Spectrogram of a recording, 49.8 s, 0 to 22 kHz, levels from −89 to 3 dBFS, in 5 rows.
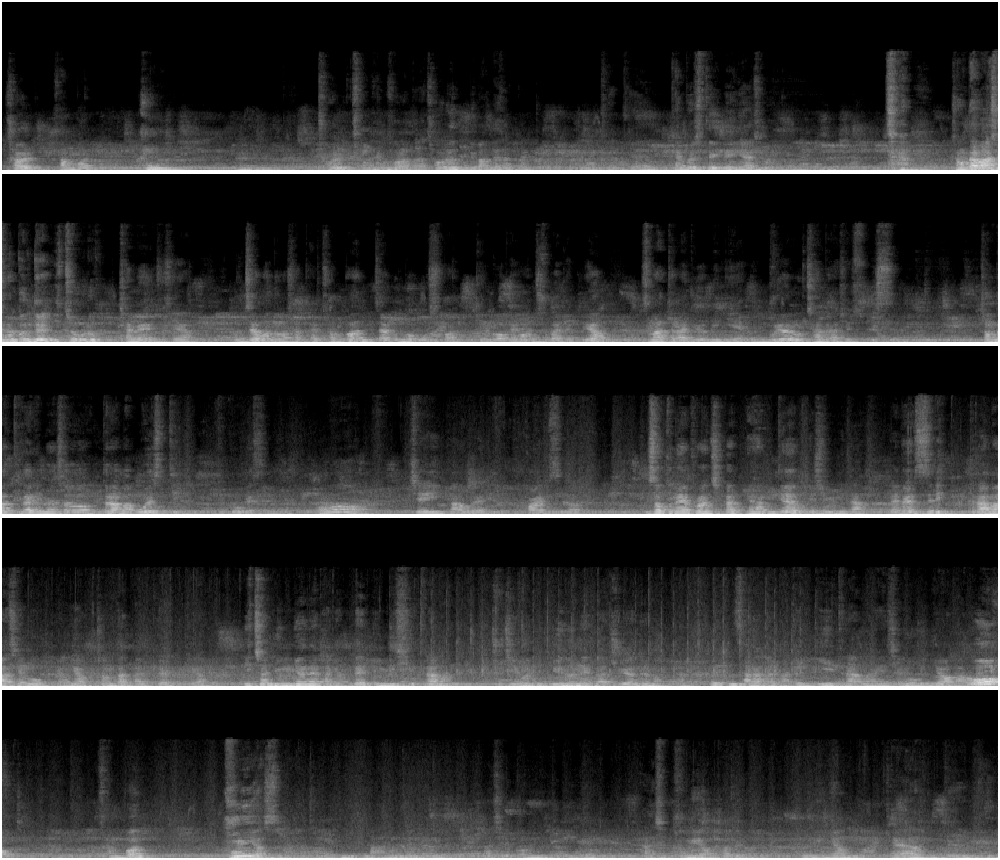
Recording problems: off-mic speech; far
room echo; very slight; dies away in 0.3 s
murmuring crowd; noticeable; throughout; 10 dB below the speech

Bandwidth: 15.5 kHz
